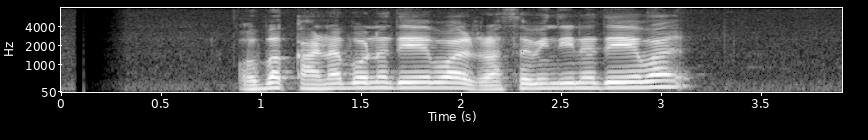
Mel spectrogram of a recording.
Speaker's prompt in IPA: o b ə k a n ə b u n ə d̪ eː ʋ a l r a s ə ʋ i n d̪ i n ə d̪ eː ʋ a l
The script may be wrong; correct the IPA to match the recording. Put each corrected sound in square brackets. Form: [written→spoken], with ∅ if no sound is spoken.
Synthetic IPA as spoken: o b ə k a n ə b [u→o] n ə d̪ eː ʋ a l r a s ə ʋ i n d̪ i n ə d̪ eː ʋ a l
